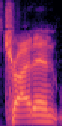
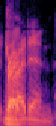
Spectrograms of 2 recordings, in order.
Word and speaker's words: Triden: And that's Triden without a T on the end. So Triden.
